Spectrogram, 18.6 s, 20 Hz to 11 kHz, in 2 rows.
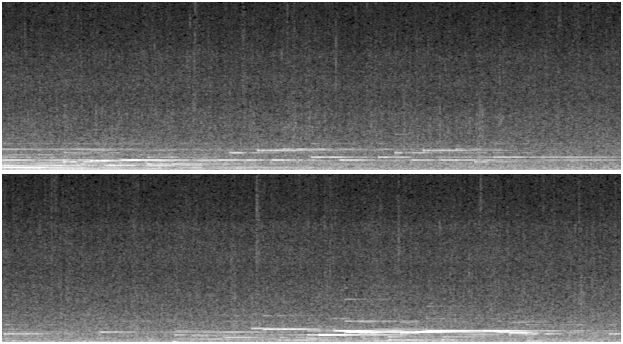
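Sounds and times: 
slow soft classical melody of long held notes: 0.0 - 18.5
steady rain: 0.0 - 18.5.

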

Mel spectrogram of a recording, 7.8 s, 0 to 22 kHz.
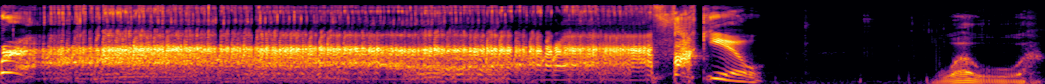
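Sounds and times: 
raspy high-pitched demonic screech: 0.0 - 5.1
speech: 5.3 - 5.8, 7.1 - 7.8.

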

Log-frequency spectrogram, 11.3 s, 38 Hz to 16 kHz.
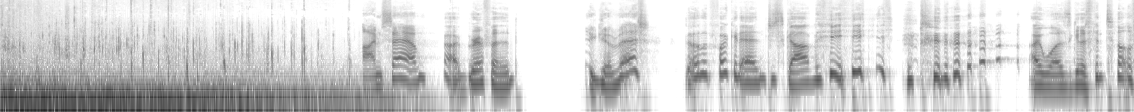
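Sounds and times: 
cannon blast with deep rumbling boom: 0.0 - 4.2
crackling popping debris-like noise: 0.0 - 4.2
speech: 3.7 - 5.2, 5.8 - 11.3.

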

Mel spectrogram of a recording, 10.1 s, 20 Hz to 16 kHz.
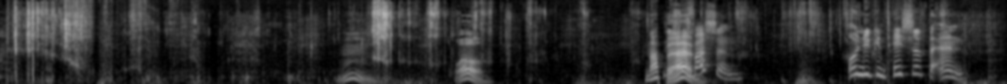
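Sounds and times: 
bite into a crunchy hot honey potato chip: 0.0 - 10.0
speech: 4.6 - 5.0, 6.4 - 7.5, 8.5 - 9.8.

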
